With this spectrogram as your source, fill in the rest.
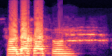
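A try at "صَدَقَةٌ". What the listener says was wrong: কপটা একটু সুন্দর হবে আবার। সাদাকাতুন।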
